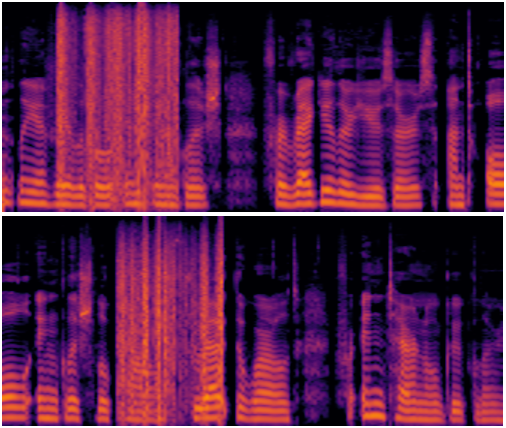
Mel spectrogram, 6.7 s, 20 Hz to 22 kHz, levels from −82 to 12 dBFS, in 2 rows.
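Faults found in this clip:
Cable scratch noise, 0.35–1.17 s, ending just before "for regular users and". Dense, uneven scratching over the speech, a few dB louder than it. Likely a worn cable, connector or control being moved. Contact resistance jumps rapidly and injects irregular noise bursts. Recurs at 4.09–4.81 s, just before "the world for", with the same rustling character and similar level. Check the mic lead and its connectors.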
